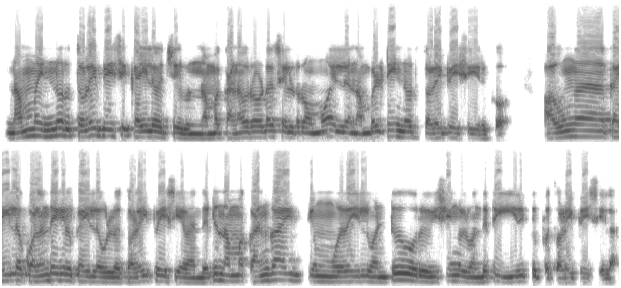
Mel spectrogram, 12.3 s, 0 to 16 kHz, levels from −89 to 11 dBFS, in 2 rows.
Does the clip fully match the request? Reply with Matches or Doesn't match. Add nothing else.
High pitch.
Doesn't match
